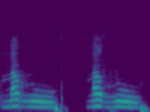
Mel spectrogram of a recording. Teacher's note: So that ra, again, because it's carrying a dhamma stroke, it's going to be read in a thick and broad manner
